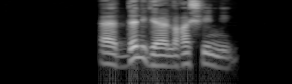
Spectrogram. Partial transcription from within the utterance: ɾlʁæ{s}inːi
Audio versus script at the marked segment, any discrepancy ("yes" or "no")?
yes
